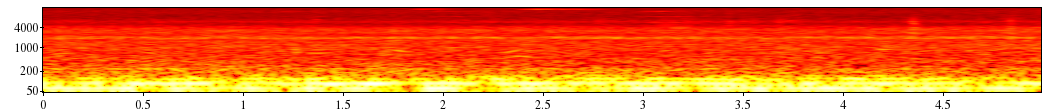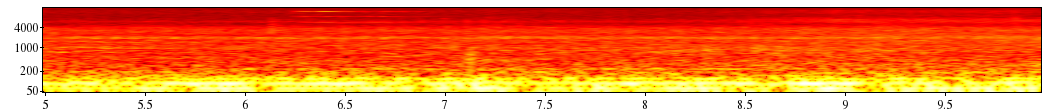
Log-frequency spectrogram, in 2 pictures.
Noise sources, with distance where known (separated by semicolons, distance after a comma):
background noise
